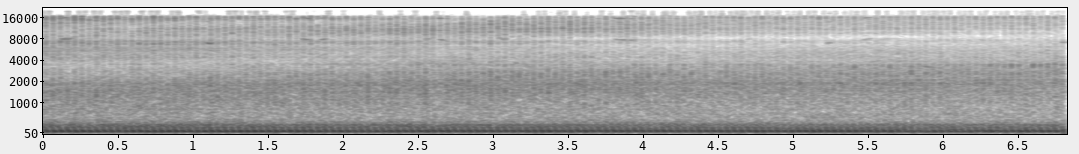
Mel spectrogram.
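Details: Murray Select 30" riding mower mowing on a slight incline with an unsharpened blade: steady low single-cylinder thump at an even beat, holding speed while cutting, no misses or surging; pulls fine and cuts decently.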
